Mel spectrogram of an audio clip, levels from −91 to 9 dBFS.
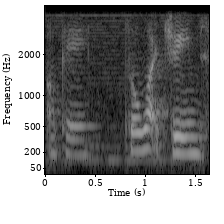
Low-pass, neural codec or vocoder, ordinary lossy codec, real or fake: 3.6 kHz; none; none; real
